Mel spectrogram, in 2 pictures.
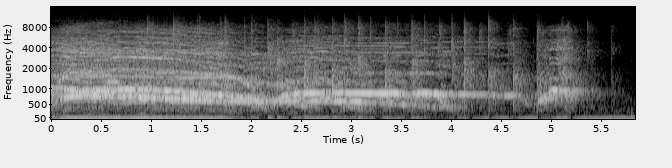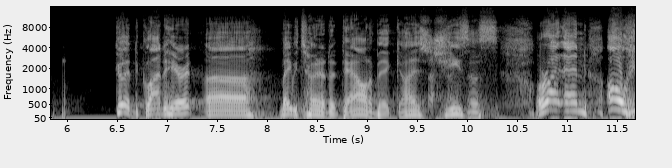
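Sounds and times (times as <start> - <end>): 
audience clapping: 0.1 - 5.9
speech: 6.6 - 11.6.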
